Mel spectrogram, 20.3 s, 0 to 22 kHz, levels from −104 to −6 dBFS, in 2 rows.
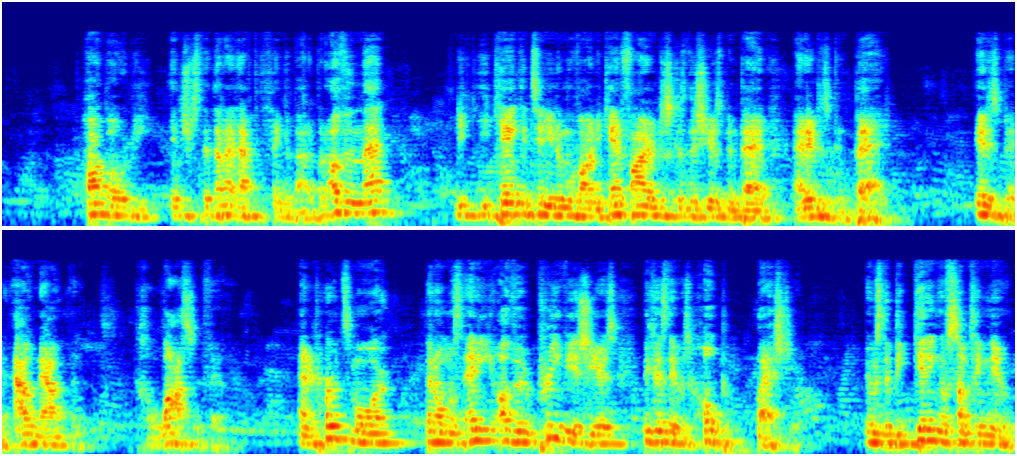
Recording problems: off-mic speech; far
room echo; very slight; dies away in 0.3 s
chatter from many people; faint; throughout; 30 dB below the speech

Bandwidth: 13.5 kHz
